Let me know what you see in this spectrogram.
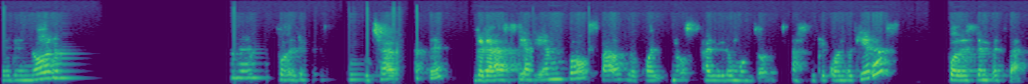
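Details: Adult woman speaking Spanish; ordinary speech.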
